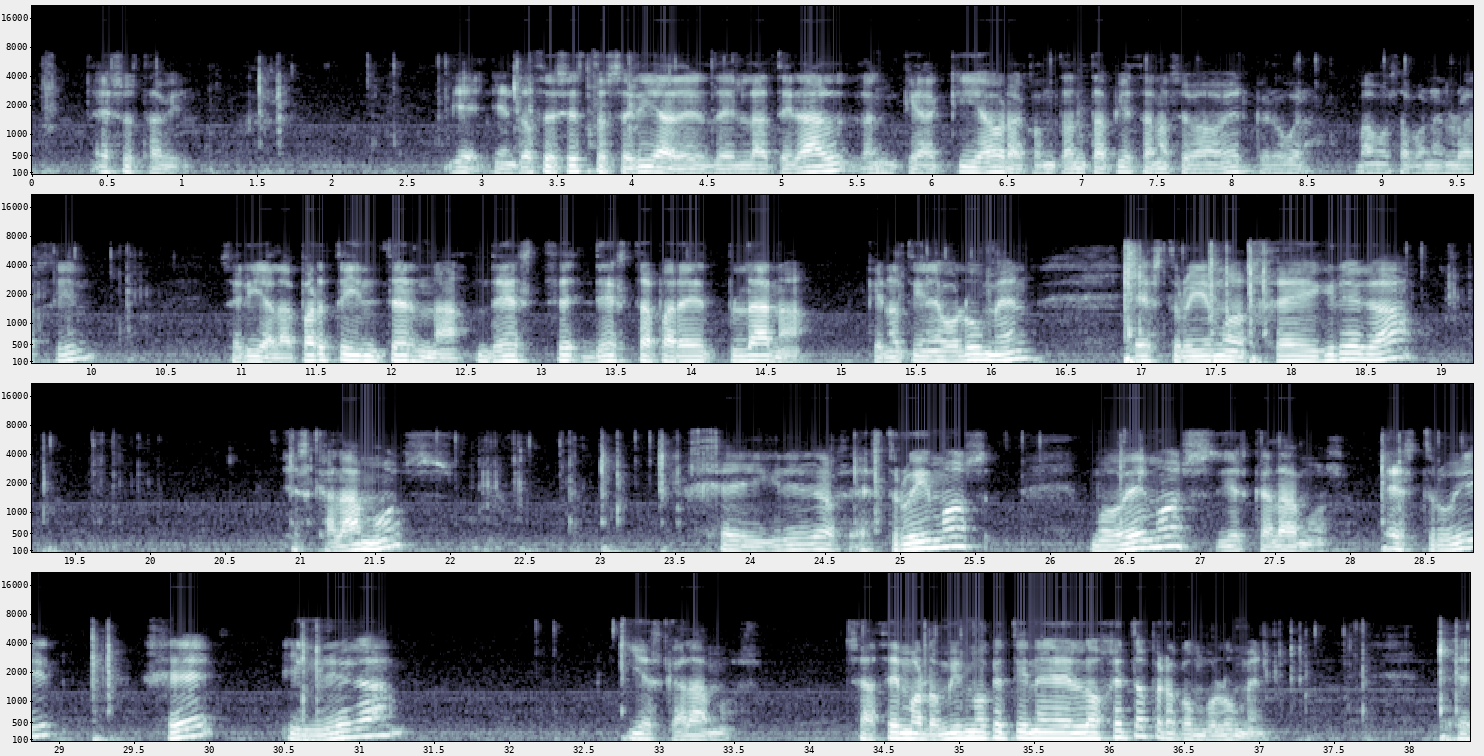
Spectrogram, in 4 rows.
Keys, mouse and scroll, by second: 1.7 g, 3.2 KP_3, 9.2-38.4 middle drag, 17.0 e, 17.5 g, 21.0 s, 23.1 e, 23.5 g, 28.3 e, 29.3 g, 32.8 s, 38.3 e.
